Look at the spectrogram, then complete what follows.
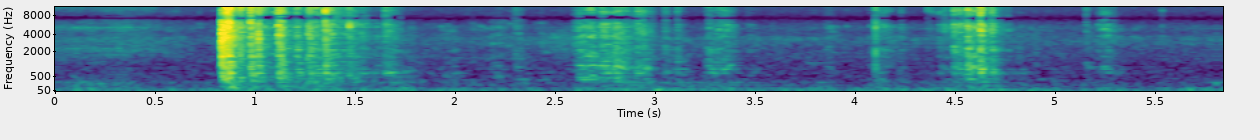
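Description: Faint handling sounds of fine 22-gauge wire being drawn through a wire-wrapped cuff and its beads: a sharp click about a second in, then brief scrapes and rustles.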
